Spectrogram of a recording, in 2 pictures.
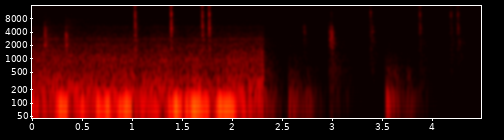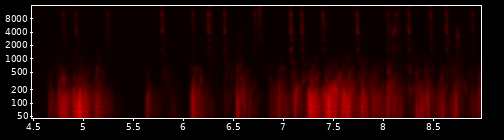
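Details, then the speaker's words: July 1998 2G DSM with most lights failing (tail, brake, reverse, fog, headlights, turn signals): after the ground was loosened, light, sharp, uneven relay chattering about twice a second comes from a Bosch block down low. "Now listen, listen carefully. Where's that clicking coming from? Why is there clicking down there?"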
